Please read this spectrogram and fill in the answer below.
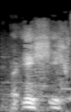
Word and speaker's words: ich: But I know that for English speakers, it's really hard to pronounce the word I, which is ich, because of the CH sound.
